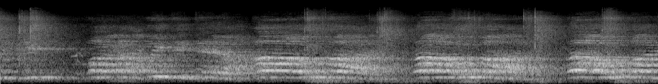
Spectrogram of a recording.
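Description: A group of men's voices chanting a Māori haka in unison: four loud shouted phrases, a new one about every second and a half, with sharp thuds among them.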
